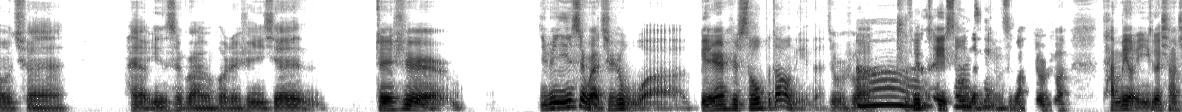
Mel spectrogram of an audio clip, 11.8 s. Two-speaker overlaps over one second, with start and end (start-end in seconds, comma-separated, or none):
8.6-10.1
